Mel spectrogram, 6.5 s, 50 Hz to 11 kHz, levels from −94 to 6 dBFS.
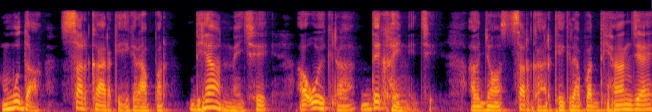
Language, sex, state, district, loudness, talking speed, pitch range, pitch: Maithili, male, Bihar, Purnia, -15 LUFS, 195 wpm, 110-140 Hz, 120 Hz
